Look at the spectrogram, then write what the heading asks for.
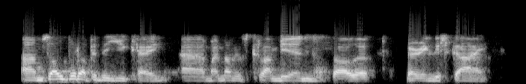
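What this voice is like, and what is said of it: British accent. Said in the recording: “it's very British”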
